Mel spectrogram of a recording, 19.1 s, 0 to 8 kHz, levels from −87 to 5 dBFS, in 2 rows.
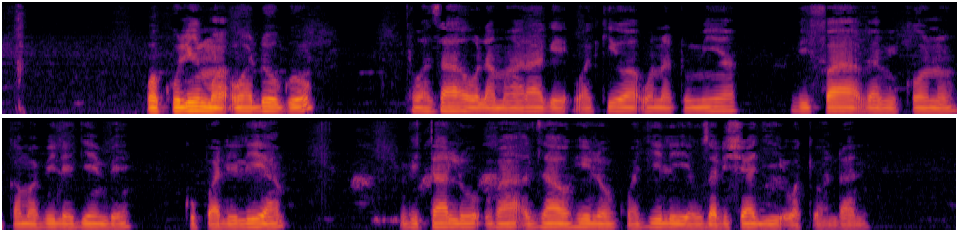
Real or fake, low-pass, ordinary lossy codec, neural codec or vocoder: real; 7.2 kHz; MP3, 32 kbps; none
